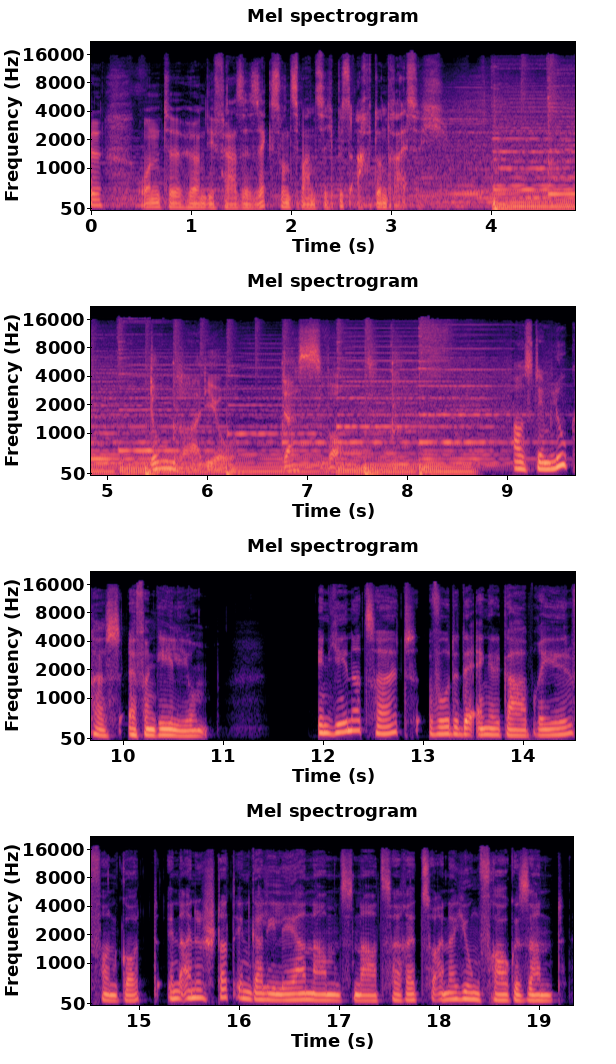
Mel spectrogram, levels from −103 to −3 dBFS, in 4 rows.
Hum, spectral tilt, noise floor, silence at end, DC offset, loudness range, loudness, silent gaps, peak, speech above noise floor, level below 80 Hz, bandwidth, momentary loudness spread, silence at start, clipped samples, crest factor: none; -5 dB/octave; -73 dBFS; 0.1 s; under 0.1%; 4 LU; -32 LUFS; 11.45-11.85 s; -14 dBFS; 42 dB; -46 dBFS; 17 kHz; 8 LU; 0 s; under 0.1%; 16 dB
